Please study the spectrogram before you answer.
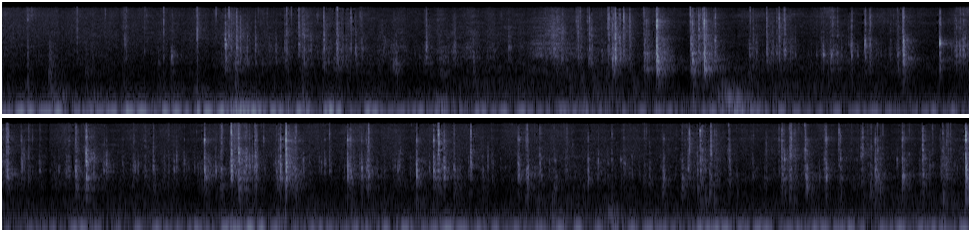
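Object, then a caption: Plastic computer keyboard. Fingertips press and tap the keys of a full-size plastic gaming keyboard, first resting on a desk and then lifted, while a soft cleaning gel is pressed onto it. A dense run of short, bright clicks and taps continues throughout over a low, steady rumble.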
